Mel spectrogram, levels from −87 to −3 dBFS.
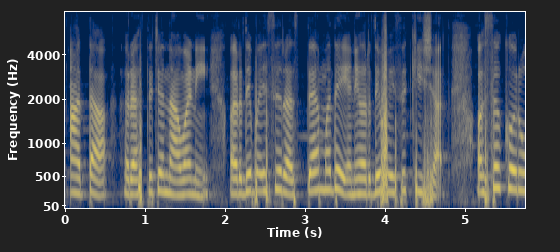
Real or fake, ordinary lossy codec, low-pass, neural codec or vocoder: real; none; none; none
